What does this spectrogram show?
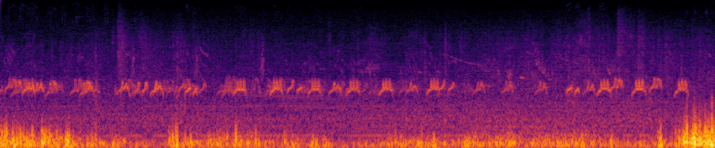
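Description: Birds calling in a steady string of short repeated notes, several a second, over a low, uneven rumble of noise that swells loudest near the end.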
